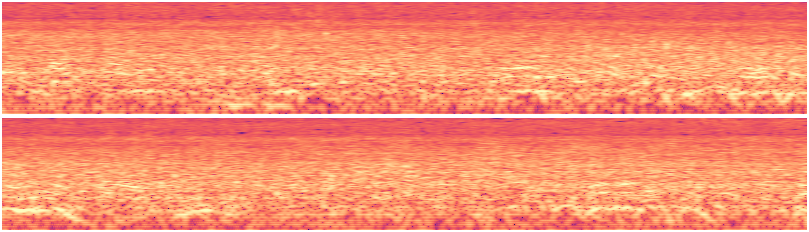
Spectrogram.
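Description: Shallow mountain stream running over rocks: a steady, even rush of water.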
